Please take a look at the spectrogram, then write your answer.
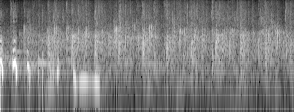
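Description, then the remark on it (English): A crowd breaks into steady, dense applause lasting several seconds, cheering the announcement of the new name Hope Point, with a few cheers and whoops rising over the clapping at the start. “Give me a cheer.”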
